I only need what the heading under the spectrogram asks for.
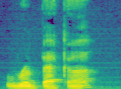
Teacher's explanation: Tongue up in the back for the K sound.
